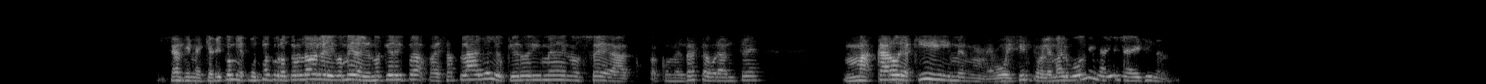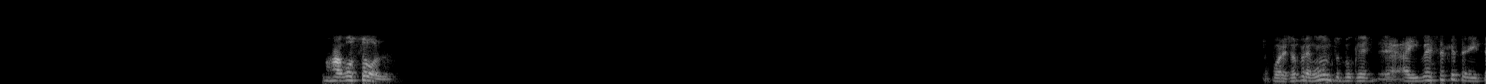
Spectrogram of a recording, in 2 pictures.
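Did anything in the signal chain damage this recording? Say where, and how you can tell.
Yes, at the codec stage: the GSM full-rate codec colours the speech throughout. Energy sits between 150 Hz and 3.7 kHz, nothing above 3.8 kHz, with a buzzy, gravelly roughness. This fits 13 kbps coding that models the vocal tract and drives it with sparse, regularly spaced pulses.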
